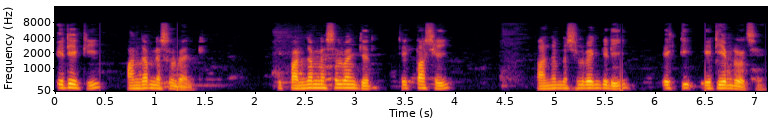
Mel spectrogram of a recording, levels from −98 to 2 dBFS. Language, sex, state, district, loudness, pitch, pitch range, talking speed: Bengali, male, West Bengal, Dakshin Dinajpur, -19 LUFS, 145 Hz, 130-155 Hz, 170 wpm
